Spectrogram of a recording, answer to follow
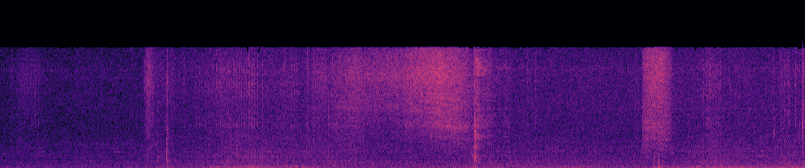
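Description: Car engine and road noise heard from inside the cabin as the car moves off into a roundabout. The engine note rises and falls about three seconds in and climbs again near the end, with a few sharp clicks along the way.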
